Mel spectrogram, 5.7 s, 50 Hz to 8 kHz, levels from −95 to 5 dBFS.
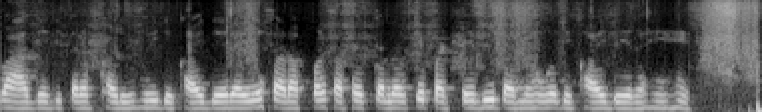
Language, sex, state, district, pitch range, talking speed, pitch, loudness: Hindi, female, Uttarakhand, Tehri Garhwal, 170-180 Hz, 240 wpm, 175 Hz, -16 LUFS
